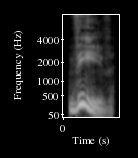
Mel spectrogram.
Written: vive

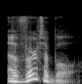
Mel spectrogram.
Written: avertable

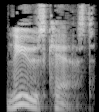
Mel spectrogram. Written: newscast

